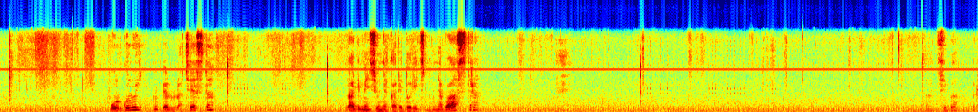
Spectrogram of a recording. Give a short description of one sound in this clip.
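Small beads click softly as fingers handle them.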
